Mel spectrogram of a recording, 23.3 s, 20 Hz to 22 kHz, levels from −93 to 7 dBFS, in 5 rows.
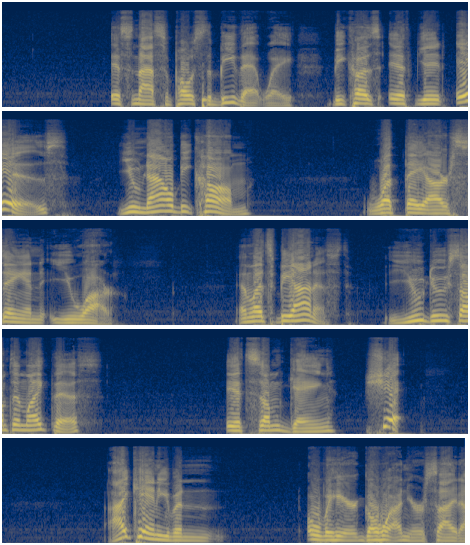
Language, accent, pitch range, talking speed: English, American, 125-170 Hz, 110 wpm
